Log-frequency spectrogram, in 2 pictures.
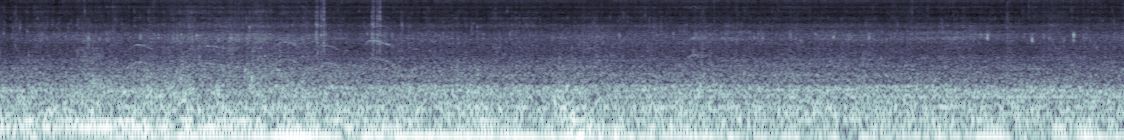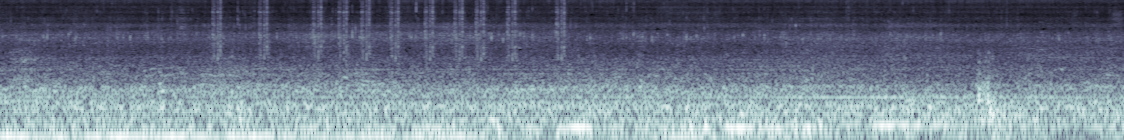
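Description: Small waves lap softly on open water.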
